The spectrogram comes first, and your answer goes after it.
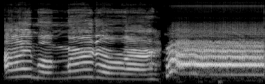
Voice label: im a murderer aaaaaaaaaaaaah

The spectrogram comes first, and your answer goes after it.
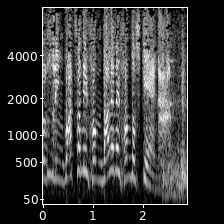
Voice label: some italian sounding quote

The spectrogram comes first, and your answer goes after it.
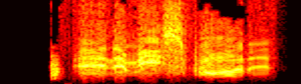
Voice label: jingle radio enemy spotted; counter-strike

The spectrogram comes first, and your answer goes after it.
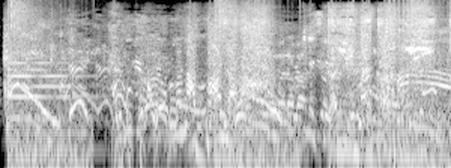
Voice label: nigerian church radio

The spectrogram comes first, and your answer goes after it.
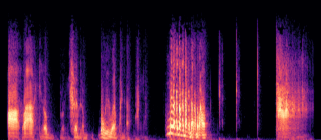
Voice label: duck grumbling; donald duck

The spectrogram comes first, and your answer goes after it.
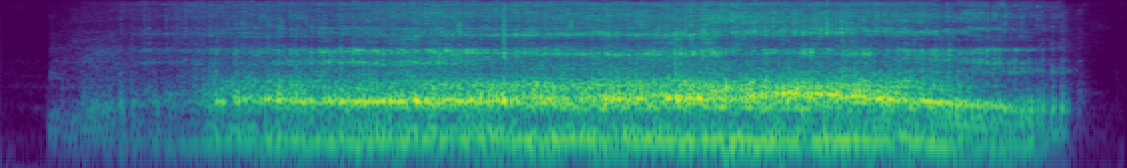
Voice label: monster raor

